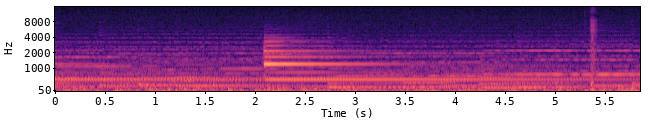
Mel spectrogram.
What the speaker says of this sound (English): That bell ring.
